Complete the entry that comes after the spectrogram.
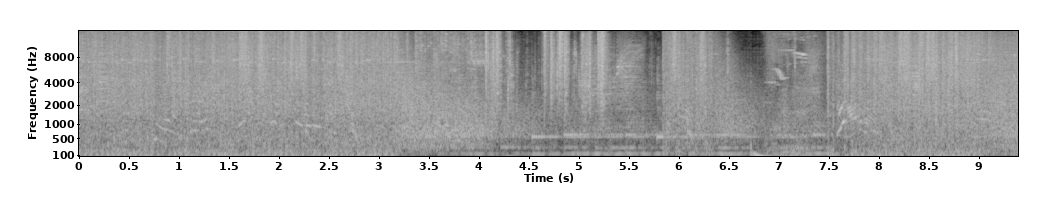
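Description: Dense bursts of machine gun fire in The Outer Worlds game rattle on through a chaotic battle, loud and rapid, mixed with other engine-like tones and a voice speaking over the shooting.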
